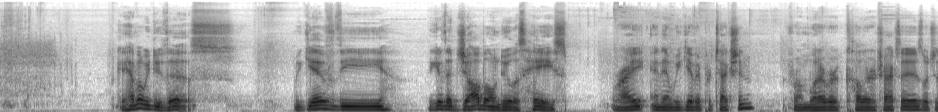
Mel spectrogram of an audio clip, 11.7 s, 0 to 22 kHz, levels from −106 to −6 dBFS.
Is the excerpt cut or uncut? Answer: uncut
